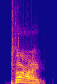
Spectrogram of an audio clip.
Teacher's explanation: the burst of air for a voiceless sound is more noticeable. Like, pie, el papel se mueve más por, a ver si se ve.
